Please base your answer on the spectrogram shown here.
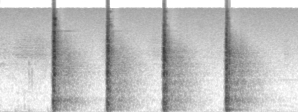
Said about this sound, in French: La pièce où il était petite et sale. Frappa à la porte, de grands coups brutaux.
